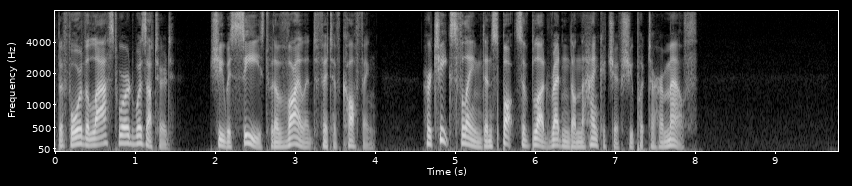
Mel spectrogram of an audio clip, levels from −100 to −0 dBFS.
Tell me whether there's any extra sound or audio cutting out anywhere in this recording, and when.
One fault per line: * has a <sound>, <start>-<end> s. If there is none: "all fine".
all fine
